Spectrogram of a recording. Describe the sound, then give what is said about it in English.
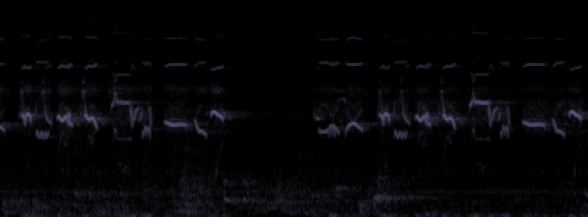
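A blackbird sings clear, fluting phrases in quick succession, pausing briefly midway before resuming with more warbling notes. The song stands alone without any talking. “Shall we listen to our blackbird one more time”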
